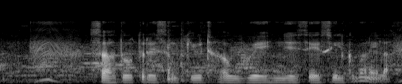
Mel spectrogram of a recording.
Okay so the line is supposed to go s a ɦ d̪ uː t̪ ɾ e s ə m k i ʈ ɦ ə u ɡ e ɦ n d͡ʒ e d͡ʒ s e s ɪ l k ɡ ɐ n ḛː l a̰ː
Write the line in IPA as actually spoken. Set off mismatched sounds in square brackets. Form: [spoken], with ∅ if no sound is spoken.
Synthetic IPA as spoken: s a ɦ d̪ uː t̪ ɾ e s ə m k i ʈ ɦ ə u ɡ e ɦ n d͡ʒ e [∅] s e s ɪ l k [b] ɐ n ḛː l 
